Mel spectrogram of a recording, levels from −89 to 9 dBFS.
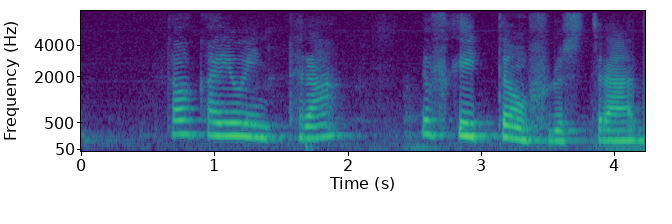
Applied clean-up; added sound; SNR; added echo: none; none; none; none.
